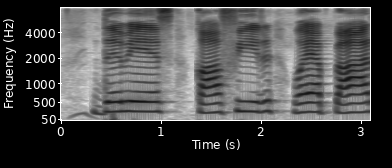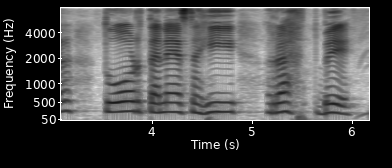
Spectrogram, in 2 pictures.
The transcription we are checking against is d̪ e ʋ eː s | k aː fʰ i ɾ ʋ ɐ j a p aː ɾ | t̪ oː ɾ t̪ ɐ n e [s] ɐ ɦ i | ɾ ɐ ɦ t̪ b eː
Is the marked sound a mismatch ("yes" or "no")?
no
